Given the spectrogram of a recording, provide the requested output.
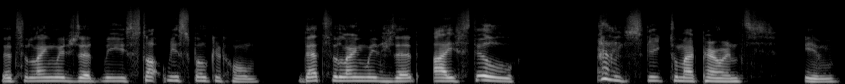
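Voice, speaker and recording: A man whose first language is Hebrew, telling his story in a reflective, articulate way with frequent restarts and throat clearing. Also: a little high, takes it slowly, no echo, clean studio sound. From Israel. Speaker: guest. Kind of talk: conversational storytelling.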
